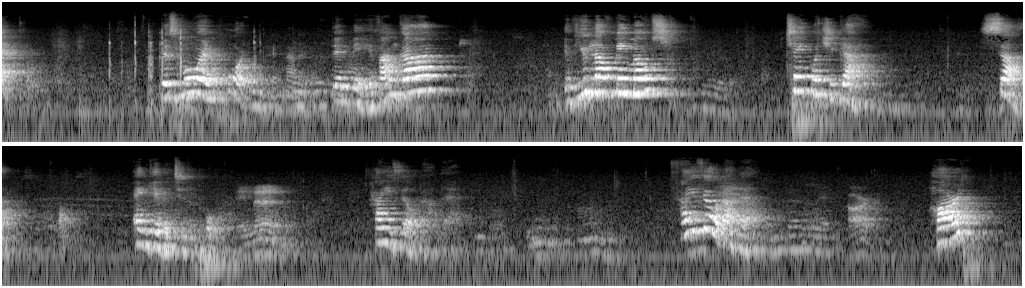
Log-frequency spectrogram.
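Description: An elderly woman speaks with animation into a microphone in a room with some echo.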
